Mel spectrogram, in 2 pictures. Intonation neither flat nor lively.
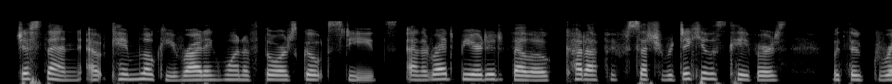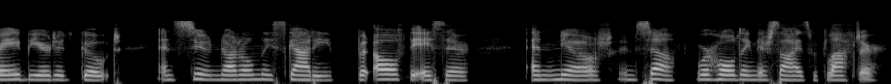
No: narrow, 1.9 semitones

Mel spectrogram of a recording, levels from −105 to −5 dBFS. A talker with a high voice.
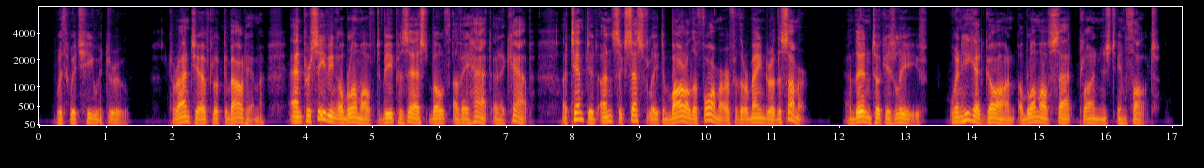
No: very low, 95 Hz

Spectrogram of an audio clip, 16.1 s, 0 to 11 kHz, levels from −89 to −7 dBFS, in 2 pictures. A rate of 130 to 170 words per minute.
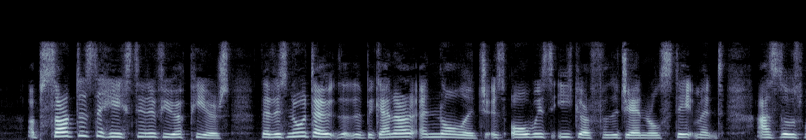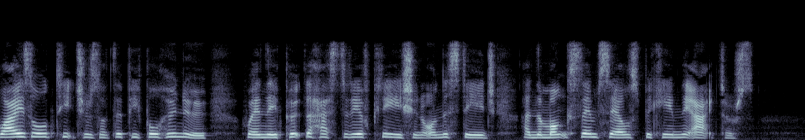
No: average, 180 wpm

